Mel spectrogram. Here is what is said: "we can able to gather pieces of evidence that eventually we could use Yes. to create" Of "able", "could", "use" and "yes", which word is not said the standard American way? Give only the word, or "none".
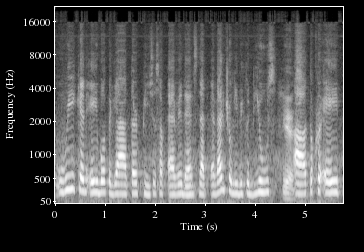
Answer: yes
